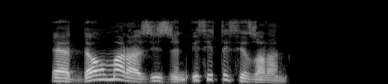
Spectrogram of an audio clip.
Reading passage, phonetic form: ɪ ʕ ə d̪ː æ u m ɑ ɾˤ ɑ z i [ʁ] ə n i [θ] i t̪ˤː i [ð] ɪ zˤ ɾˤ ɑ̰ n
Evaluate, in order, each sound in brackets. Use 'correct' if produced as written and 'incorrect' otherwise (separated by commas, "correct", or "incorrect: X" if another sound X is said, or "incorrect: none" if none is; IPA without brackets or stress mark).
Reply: incorrect: z, correct, incorrect: θ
